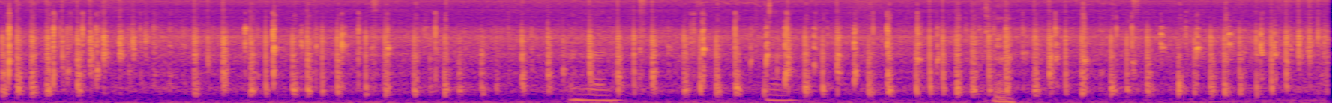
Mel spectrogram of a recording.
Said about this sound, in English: And a feeding buzz. You had a feeding buzz on your bat detector, which is like a little raspberry, and it's the point at which the bat takes its prey.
